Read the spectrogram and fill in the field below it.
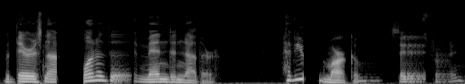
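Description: Digital wireless dropout at 0.56 to 0.84 s: the speech stops dead for about 281 ms. The wireless link lost too much data, so the receiver muted with a very fast fade, leaving a clean hole of near silence with no noise burst on either side.

AAC frame loss with concealment at 1.13 to 1.48 s: about 213 ms of the signal went missing, which fits a run of five lost frames. The decoder rebuilt the gap from the last good spectrum, so the speech turns smeared and phasey instead of falling silent.

A second digital wireless dropout follows at 3.03 to 3.20 s, a 170 ms mute with the same abrupt, clean edges and no surrounding noise.

AAC frame loss with concealment returns from 3.64 s to the end of the clip at 4.66 s. This time the losses are scattered rather than contiguous, totalling about 512 ms across roughly 853 ms, which points to around twelve lost frames. The longest unbroken run is around 150 ms. 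The result is a stretch of intermittent smearing and noisy, hollow patches as the concealment repeatedly steps in.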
